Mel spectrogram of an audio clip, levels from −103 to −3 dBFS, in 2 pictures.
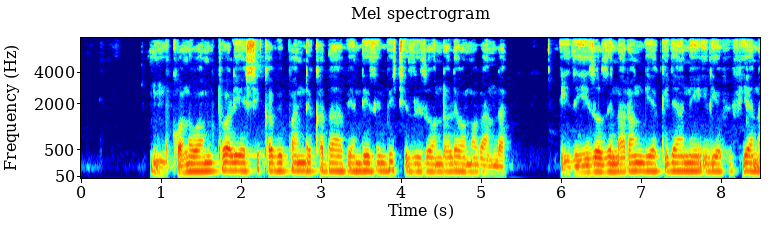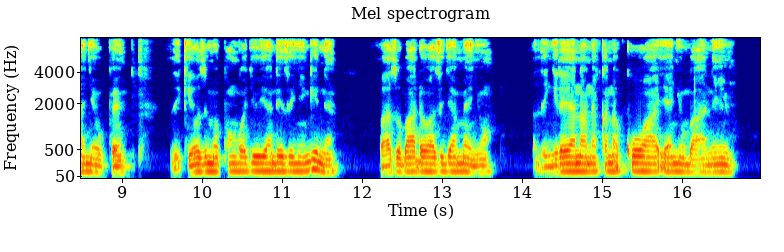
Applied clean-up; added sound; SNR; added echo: none; none; none; none.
